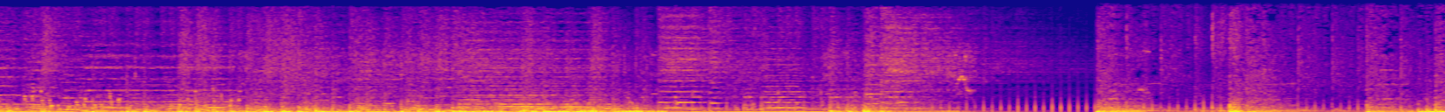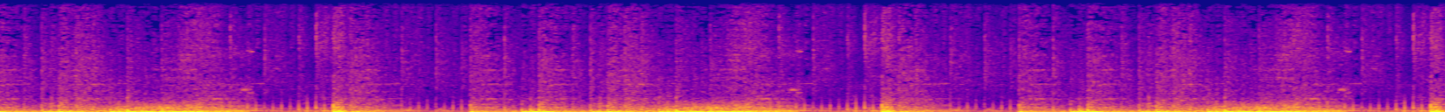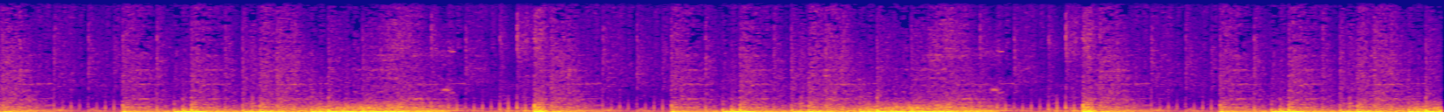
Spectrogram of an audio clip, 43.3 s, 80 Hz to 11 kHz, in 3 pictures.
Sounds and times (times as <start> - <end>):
Soundtrack music: 0.0 - 43.3.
